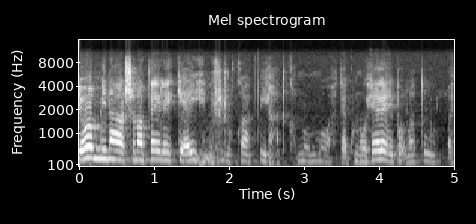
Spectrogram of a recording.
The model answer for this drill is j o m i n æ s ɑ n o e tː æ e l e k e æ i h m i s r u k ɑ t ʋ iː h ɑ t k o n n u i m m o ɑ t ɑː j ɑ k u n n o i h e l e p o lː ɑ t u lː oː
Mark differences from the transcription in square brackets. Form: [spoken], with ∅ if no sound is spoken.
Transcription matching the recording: j o m i n æ s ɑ n o e tː æ e l e k e æ i h m i s r u k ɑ t ʋ [i] h ɑ t k o n n u i m m o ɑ t [ɑ] j ɑ k u n n o i h e l e p o lː ɑ t u lː oː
